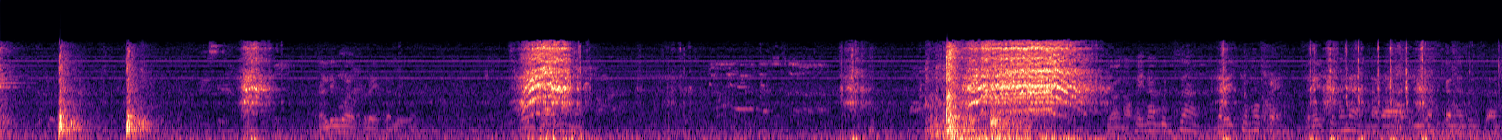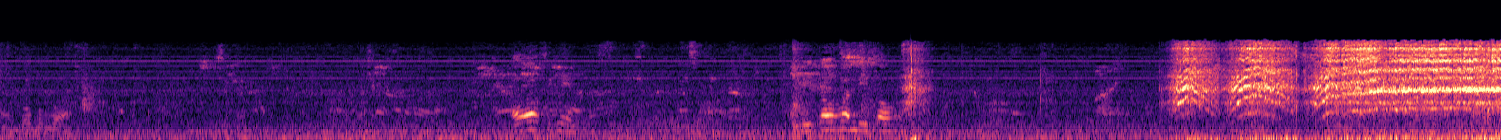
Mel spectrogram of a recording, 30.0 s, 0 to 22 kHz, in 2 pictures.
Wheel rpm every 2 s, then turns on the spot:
0, 10, 30, 0, 10, 70, 10, 0, 0, 0, 0, 0, 0, 50, 180.
10-12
